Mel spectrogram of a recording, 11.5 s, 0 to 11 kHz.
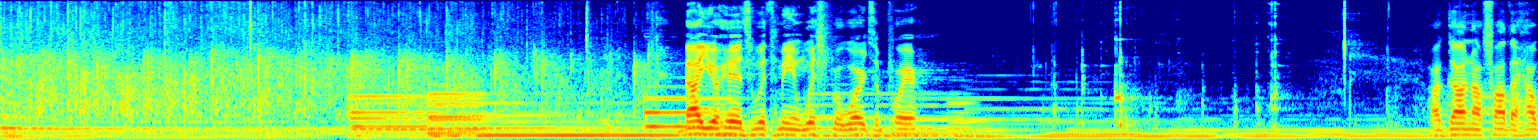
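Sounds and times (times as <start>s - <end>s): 
large group of audience clapping hands: 0.0s - 5.2s
sustained organ or keyboard chords: 0.0s - 11.1s
speech: 5.2s - 7.1s, 10.8s - 11.5s.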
